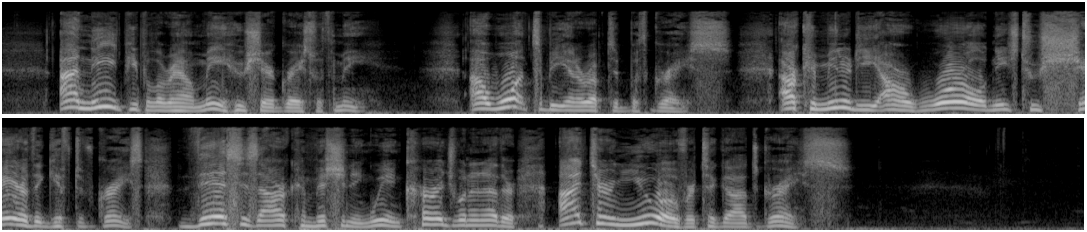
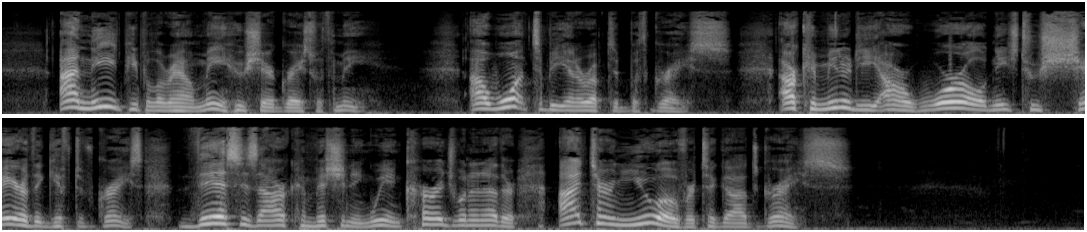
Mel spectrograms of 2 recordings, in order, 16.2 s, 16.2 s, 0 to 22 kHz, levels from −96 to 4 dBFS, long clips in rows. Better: second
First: distortion; slight; 10 dB below the speech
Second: none

